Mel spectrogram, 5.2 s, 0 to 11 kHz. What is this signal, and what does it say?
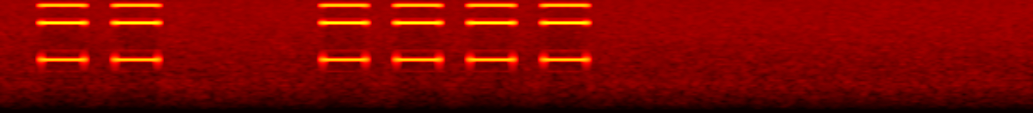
Beep code, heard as beeps from a small speaker, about 1800 Hz. 2-4.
